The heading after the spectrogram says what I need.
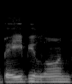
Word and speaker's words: Babylon: Yeah, I have to correct you. It's actually pronounced Babylon. So just so you know.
